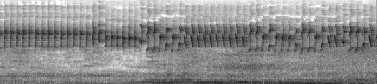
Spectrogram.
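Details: Lovebird chattering song for tutoring other birds: fast, scratchy high-pitched pulses in a continuous run, with a louder low rumbling background noise joining midway.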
